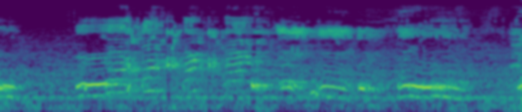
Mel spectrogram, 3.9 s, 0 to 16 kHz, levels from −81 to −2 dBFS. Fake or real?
real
